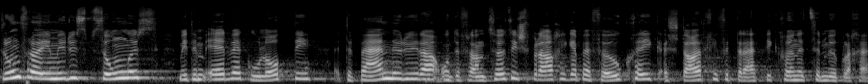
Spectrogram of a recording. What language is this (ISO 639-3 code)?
gsw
